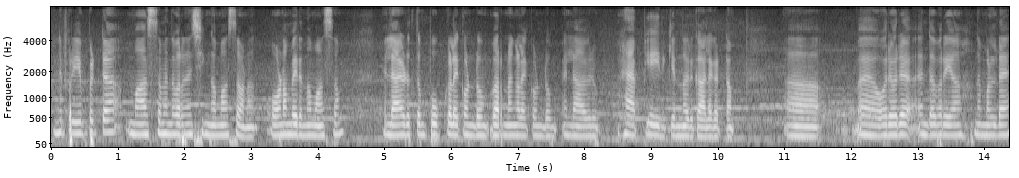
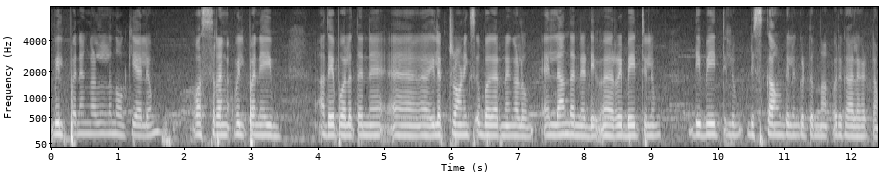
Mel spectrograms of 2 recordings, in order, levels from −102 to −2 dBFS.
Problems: background sounds at intervals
